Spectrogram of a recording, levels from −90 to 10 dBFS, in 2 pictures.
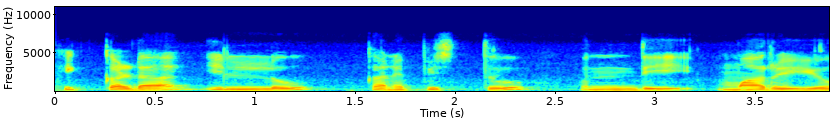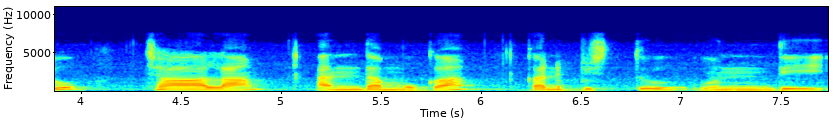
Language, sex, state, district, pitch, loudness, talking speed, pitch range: Telugu, female, Andhra Pradesh, Sri Satya Sai, 200 Hz, -16 LUFS, 70 wpm, 185-235 Hz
